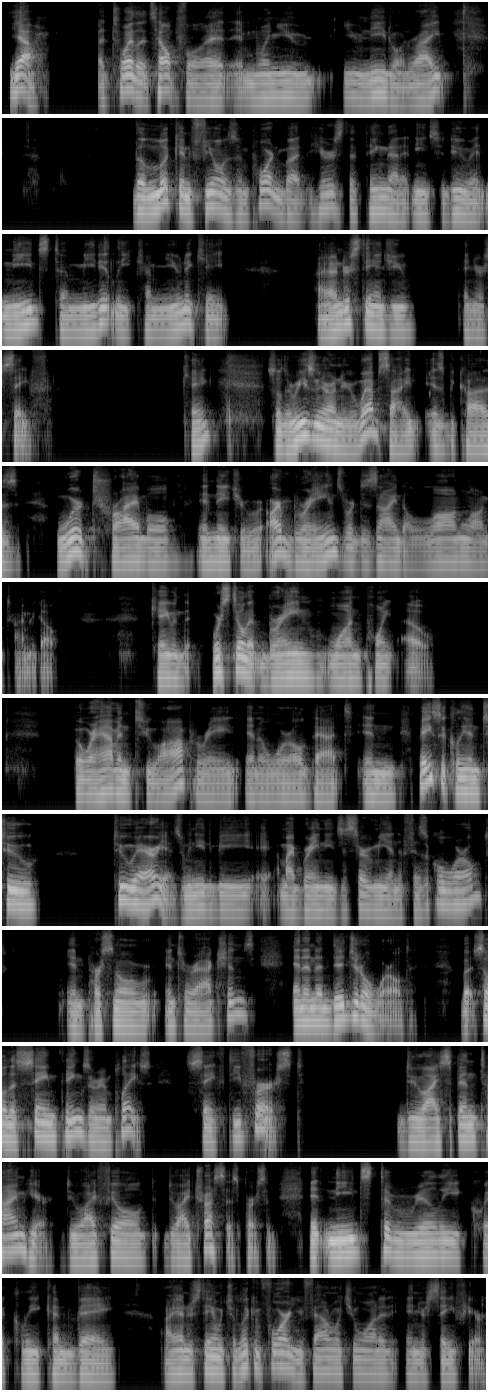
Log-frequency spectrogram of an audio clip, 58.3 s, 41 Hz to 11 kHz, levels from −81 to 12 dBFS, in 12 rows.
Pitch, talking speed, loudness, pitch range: 95 Hz, 150 wpm, -25 LUFS, 90-115 Hz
